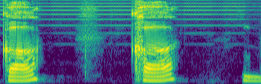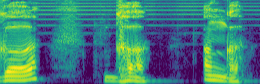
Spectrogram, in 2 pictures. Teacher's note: क ख ग घ अंग ये प्यारे दोस्त ये जितने भी ये हैं ये सब कंठ से बोले जाते हैं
